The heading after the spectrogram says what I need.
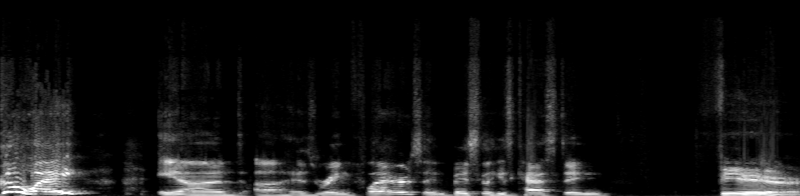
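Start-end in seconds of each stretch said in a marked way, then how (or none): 0.0-0.7 very high, loud, commanding shout. Voicing a restrained character who casts fear: character shouting. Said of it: "he shouts".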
